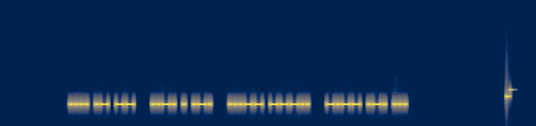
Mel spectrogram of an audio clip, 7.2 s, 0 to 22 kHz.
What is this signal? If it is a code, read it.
Morse code, heard as a keyed tone, about 36 wpm, 700 Hz. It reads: HAM FER 38 YRS
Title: K1USN SST QSO Practice 35wpm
